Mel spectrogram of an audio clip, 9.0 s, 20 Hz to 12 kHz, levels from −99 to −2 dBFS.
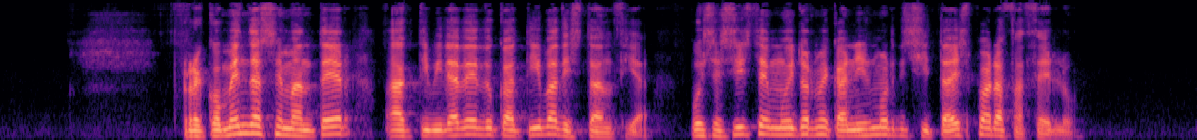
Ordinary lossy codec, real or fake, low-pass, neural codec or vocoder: Opus, 32 kbps; real; 10.8 kHz; none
